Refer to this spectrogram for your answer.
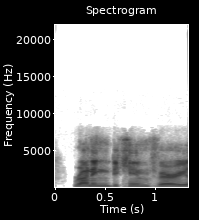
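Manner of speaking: plain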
